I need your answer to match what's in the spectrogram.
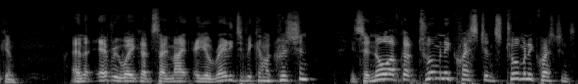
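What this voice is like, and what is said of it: Put-on Scottish accent. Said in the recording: “You like my accent? ... he's Scottish now ... He's international.”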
